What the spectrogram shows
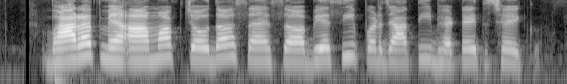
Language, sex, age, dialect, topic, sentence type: Maithili, female, 18-24, Eastern / Thethi, agriculture, statement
